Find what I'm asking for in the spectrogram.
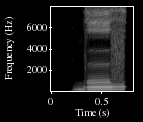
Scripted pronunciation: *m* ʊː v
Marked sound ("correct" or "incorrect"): incorrect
